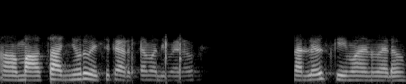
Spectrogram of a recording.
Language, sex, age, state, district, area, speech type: Malayalam, female, 45-60, Kerala, Kozhikode, urban, conversation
